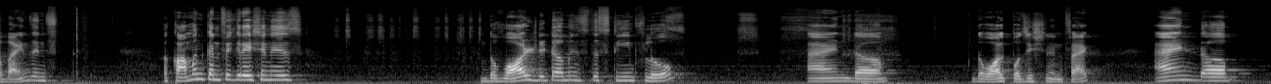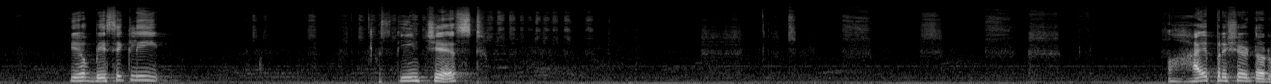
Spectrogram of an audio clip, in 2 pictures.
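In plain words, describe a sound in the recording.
A man speaks calmly and deliberately into a close microphone, with long pauses.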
